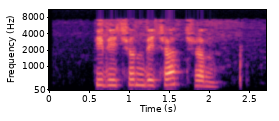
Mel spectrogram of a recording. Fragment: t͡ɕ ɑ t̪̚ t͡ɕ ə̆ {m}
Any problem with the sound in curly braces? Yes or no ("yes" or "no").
yes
